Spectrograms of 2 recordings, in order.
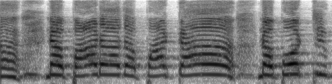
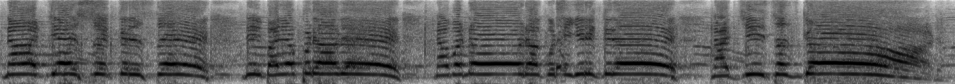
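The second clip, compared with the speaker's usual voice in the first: booming divine voice, much louder; voice of Jesus, loud; 3 semitones higher, 10 dB louder than usual. Retold or imitated. Preacher voicing Jesus calling to him in the dark room, booming. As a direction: call it out like a voice from heaven. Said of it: "சத்தமா கேக்குது".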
